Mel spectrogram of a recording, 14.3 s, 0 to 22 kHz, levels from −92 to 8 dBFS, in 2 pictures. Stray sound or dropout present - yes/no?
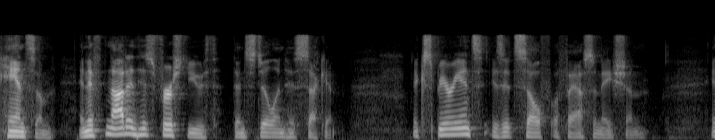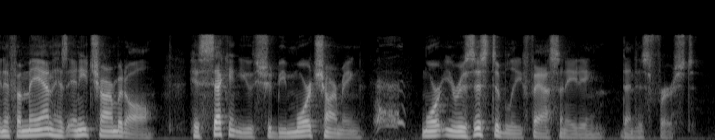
yes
